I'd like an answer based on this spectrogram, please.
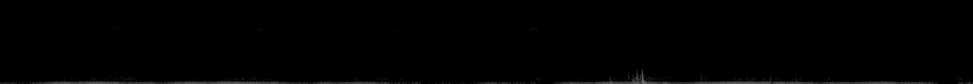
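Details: Daily nap of Panzer, a German Shorthaired Pointer puppy, recorded Tuesday 2/9/21. Regular breathy snore-snorts come about every 1.3 seconds. One sharp click sounds midway, and a low hum persists throughout.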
